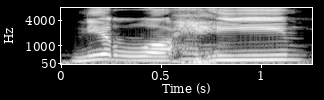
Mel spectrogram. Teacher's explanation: ہا درمیانی حلق سے ادا کریں گے، ہیم نہیں پڑھیں گے بلکہ الرحیم.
